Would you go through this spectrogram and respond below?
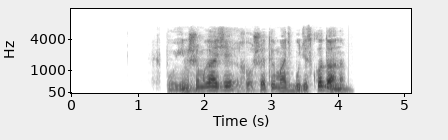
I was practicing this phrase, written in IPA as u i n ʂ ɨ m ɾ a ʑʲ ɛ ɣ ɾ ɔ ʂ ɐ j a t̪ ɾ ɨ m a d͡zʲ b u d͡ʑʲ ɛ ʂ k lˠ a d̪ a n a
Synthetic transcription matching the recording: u i n ʂ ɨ m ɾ a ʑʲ ɛ ɣ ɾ ɔ ʂ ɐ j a t̪ ɾ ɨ m a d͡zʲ b u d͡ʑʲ ɛ s k lˠ a d̪ a n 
